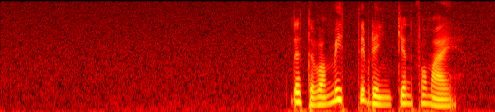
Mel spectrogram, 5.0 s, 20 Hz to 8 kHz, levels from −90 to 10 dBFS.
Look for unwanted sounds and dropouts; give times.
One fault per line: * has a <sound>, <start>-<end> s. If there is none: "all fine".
all fine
